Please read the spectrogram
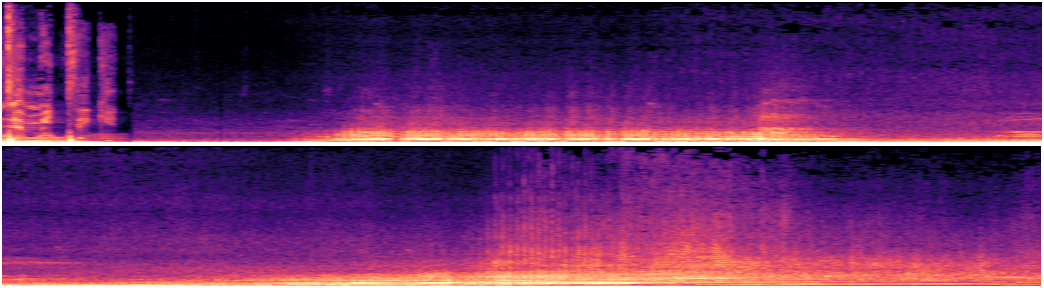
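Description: Nissan GT-R and Ford Mustang drag cars at the start line, engines held at high revs, dipping, then climbing steadily in pitch as the cars accelerate down the quarter-mile drag strip.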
